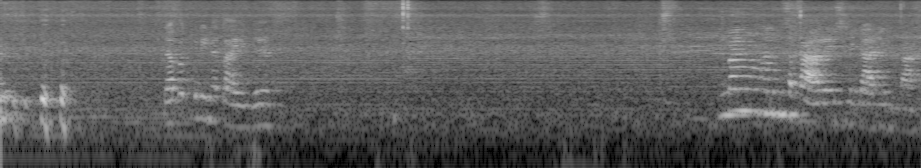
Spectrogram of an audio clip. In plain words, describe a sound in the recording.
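Electric hair clippers buzz close by.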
